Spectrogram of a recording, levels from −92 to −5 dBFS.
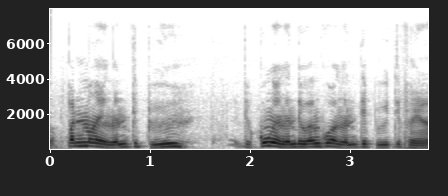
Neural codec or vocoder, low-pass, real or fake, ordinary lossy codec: none; 7.2 kHz; real; none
